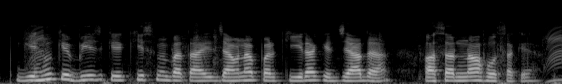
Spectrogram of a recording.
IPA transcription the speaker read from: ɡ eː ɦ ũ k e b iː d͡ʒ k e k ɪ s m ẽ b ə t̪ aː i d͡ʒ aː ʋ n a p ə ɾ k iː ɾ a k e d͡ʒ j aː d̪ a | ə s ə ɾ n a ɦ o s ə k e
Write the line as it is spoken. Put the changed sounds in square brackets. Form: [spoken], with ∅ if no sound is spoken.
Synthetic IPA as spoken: ɡ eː ɦ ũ k e b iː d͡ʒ k e k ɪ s m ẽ b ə t̪ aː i d͡ʒ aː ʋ n a p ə ɾ k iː ɾ a k e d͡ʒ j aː d̪ a | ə s ə ɾ n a ɦ o s ə k e

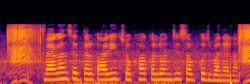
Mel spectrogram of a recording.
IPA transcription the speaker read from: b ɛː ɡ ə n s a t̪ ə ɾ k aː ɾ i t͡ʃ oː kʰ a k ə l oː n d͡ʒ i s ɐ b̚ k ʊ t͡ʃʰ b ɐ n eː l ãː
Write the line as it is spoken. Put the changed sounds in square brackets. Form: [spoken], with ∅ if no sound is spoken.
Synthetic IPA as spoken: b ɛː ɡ ə n s [e] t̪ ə ɾ k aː ɾ i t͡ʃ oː kʰ a k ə l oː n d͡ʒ i s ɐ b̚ k ʊ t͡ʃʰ b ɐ n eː l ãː

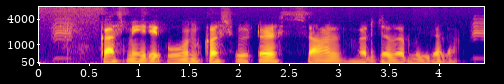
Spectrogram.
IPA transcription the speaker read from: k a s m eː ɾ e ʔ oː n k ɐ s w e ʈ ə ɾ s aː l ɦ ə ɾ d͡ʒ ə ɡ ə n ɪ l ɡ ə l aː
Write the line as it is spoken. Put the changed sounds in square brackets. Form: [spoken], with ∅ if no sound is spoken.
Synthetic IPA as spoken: k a s m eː ɾ e ʔ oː n k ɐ s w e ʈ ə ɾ s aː l ɦ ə ɾ d͡ʒ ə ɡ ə [m] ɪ l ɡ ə l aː

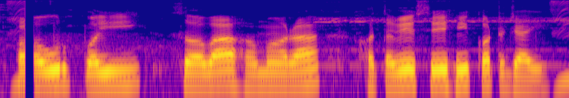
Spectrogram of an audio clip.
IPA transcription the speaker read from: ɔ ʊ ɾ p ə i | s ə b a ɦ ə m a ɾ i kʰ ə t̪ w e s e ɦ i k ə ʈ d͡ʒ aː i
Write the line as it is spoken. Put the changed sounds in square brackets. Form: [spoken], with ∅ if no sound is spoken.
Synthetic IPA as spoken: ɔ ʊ ɾ p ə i | s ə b a ɦ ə m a ɾ [a] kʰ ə t̪ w e s e ɦ i k ə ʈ d͡ʒ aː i

